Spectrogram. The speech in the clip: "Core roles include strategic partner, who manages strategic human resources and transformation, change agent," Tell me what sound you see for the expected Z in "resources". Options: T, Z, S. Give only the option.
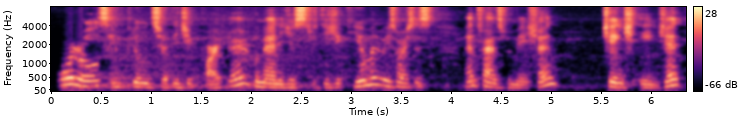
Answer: S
